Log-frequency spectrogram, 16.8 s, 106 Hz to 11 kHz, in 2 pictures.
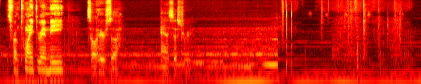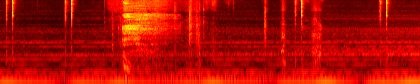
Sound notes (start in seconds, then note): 4.2 ominous music; 5.9 computer keyboard clacking; 13.9 ominous music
